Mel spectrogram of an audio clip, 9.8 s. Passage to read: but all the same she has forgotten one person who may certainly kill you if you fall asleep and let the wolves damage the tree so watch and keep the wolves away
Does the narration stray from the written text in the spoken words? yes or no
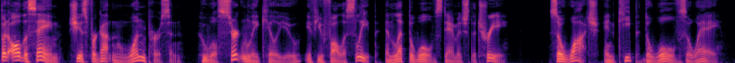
yes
